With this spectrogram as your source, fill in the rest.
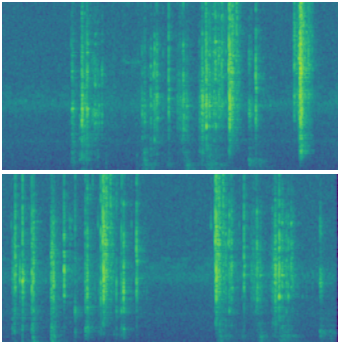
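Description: Small metal lock pins click and tick in quick bursts.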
